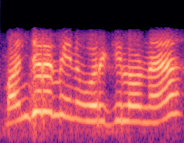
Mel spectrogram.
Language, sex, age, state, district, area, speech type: Tamil, female, 18-30, Tamil Nadu, Nagapattinam, rural, conversation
